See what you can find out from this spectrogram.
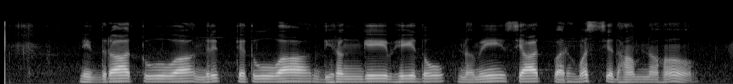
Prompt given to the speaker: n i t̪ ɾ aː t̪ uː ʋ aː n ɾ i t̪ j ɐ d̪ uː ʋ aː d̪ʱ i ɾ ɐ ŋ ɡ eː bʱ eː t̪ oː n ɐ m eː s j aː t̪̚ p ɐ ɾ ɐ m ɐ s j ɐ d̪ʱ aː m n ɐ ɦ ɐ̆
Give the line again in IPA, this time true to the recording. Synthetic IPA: n i d̪ ɾ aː t̪ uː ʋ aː n ɾ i t̪ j ɐ t̪ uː ʋ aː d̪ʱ i ɾ ɐ ŋ ɡ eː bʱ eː d̪ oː n ɐ m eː s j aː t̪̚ p ɐ ɾ ɐ m ɐ s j ɐ d̪ʱ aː m n ɐ ɦ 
